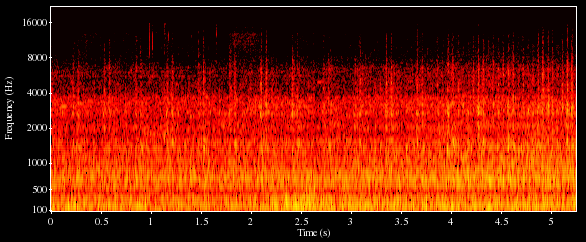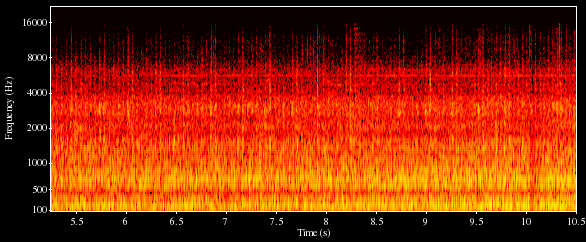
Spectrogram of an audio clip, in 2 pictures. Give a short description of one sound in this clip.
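A diesel locomotive engine rumbles loudly close by, growing louder as it approaches.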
